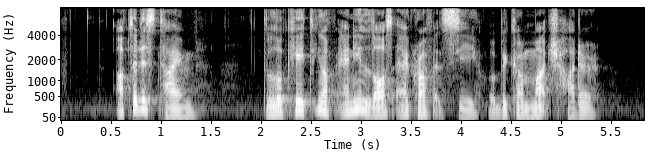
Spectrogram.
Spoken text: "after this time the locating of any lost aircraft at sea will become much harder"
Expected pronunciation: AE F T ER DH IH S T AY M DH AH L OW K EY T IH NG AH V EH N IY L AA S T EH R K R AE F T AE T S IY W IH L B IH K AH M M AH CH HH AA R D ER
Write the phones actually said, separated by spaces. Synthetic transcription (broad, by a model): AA F T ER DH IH S T AY M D AH L OW K EY T IH NG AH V EH N IY L AA S EH K R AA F EH T S IY W IH L B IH K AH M M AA CH HH AA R D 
